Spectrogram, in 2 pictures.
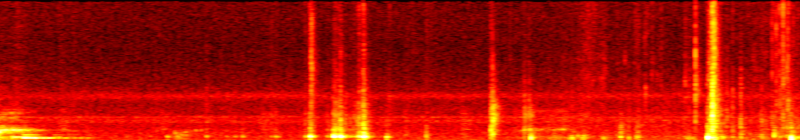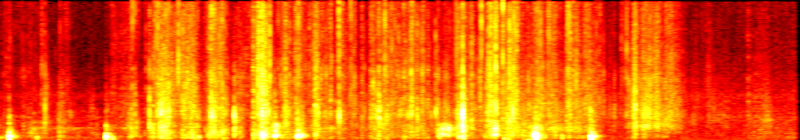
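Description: Clear plastic shrink wrap being torn and peeled off a small cardboard game box, crinkling. It starts with a few scattered crackles, then turns into steady crinkling from about halfway through, dying down just before the end.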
